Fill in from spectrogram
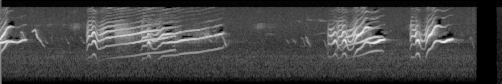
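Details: American Goldfinch, a winter backyard bird of eastern North America, twittering and warbling: bright, high bursts of quick sliding notes, with warbled phrases spaced a second or two apart.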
